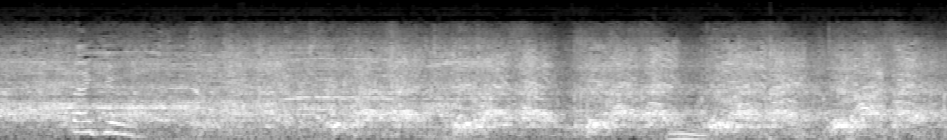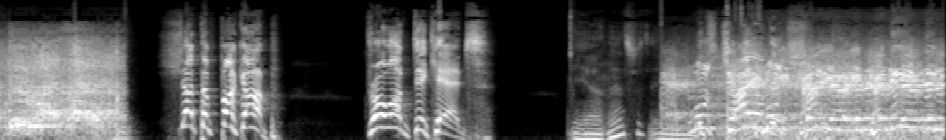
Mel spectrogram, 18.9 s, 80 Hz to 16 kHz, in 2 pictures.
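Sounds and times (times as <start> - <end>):
large crowd cheering and shouting: 0.0 - 10.7, 16.1 - 18.9
speech: 0.8 - 2.1, 13.2 - 14.4, 15.2 - 18.9.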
